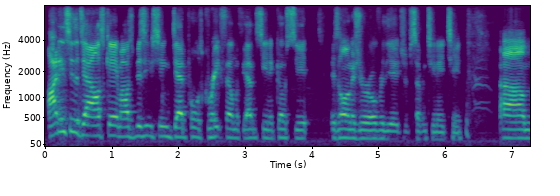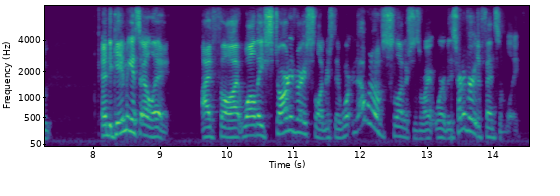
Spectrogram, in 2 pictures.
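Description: A male co-host with a slightly raised pitch, talking in an opinionated, casual way. He grows animated when he rants. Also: fast talker. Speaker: podcast co-host, youth coach. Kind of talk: casual sports podcast chat.

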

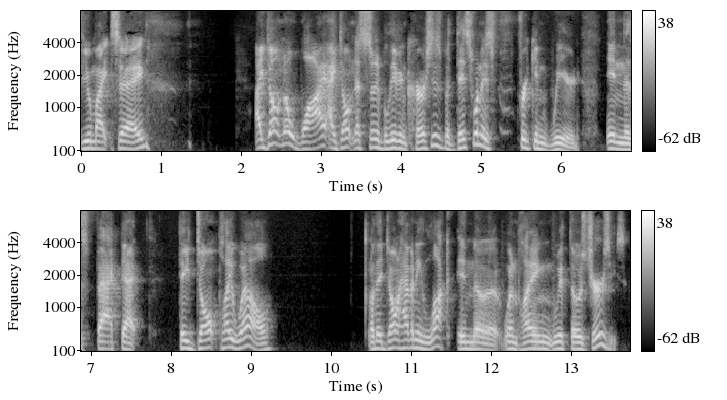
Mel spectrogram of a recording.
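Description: A man with a cold speaks in a slightly raspy voice on a casual sports podcast. His pitch swings widely as he rambles through his opinions, and he breaks into laughter often. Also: a bit bright. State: has a cold, a little raspy. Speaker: regular podcast co-host.

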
